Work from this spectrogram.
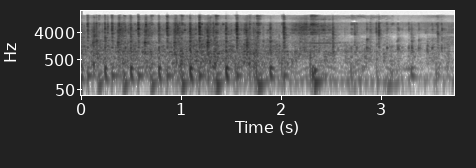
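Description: A Kubota 11 HP diesel engine drives a 6-inch Ebara water pump, chugging with a fast, even knocking beat close by before the rhythm loosens and fades slightly.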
